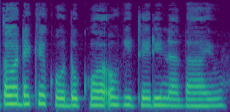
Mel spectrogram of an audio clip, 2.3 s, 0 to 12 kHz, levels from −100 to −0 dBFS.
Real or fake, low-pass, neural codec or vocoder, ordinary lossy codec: fake; 10.8 kHz; codec, 24 kHz, 3 kbps, HILCodec; MP3, 48 kbps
